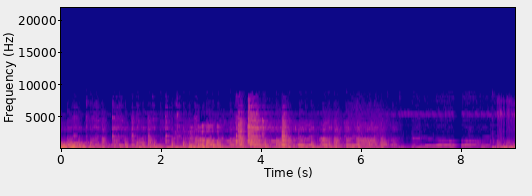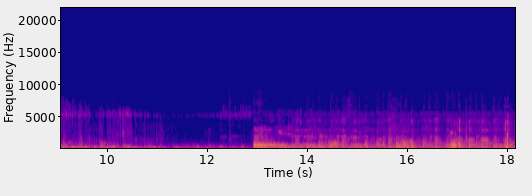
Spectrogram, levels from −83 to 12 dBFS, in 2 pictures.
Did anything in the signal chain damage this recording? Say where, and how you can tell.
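Yes, the network and call processing left their marks. From 7.85 to 8.02 s the sound stalls and is stretched into a fading buzz for about 154 ms, then resumes exactly where it stopped. That's a call audio freeze, likely packets held up and the jitter buffer running dry. Nothing is lost, but the playback delay grows by 154 ms.

Right after, at 8.07 to 8.09 s, there's a short concealed packet loss. About 10 ms of audio never arrived, and the decoder papered over it with 13 ms of extrapolated sound before blending back. You hear it as a small smear or wobble.

The big one is a call bitrate drop from 8.73 to 14.96 s. The encoder falls from 128 kbps to 9 kbps and the bandwidth closes from 20 kHz to 6 kHz, so the top end disappears and everything turns muffled and watery. It stays at the lowest rate for about 1.57 s.

Inside that stretch, from 11.92 to 13.67 s, a jitter buffer speed-up kicks in. 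The receiver trims pitch-period slices to drain excess buffered audio, about 150 ms in total. That runs the audio at 108% speed with the pitch unchanged, so it sounds hurried.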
